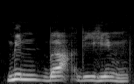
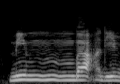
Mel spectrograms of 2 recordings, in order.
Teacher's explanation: Jadi seakan-akan nun sukun itu berbunyi mim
